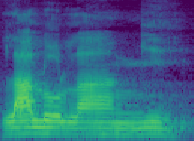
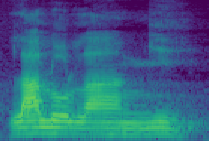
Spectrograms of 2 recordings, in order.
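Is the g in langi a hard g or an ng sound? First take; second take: ng sound; ng sound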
